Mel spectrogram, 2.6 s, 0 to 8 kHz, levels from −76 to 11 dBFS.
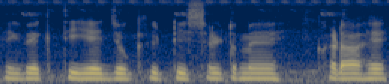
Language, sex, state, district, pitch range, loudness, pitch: Hindi, male, Rajasthan, Bikaner, 140-145 Hz, -20 LUFS, 140 Hz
